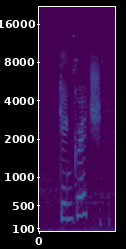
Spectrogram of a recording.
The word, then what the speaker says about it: Gingrich: Steph, Gingrich? Is that how you say it? Yeah, that's right.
